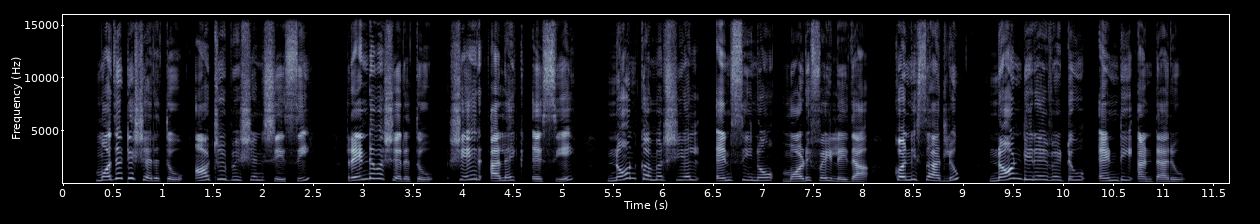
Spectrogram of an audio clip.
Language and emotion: Telugu, neutral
